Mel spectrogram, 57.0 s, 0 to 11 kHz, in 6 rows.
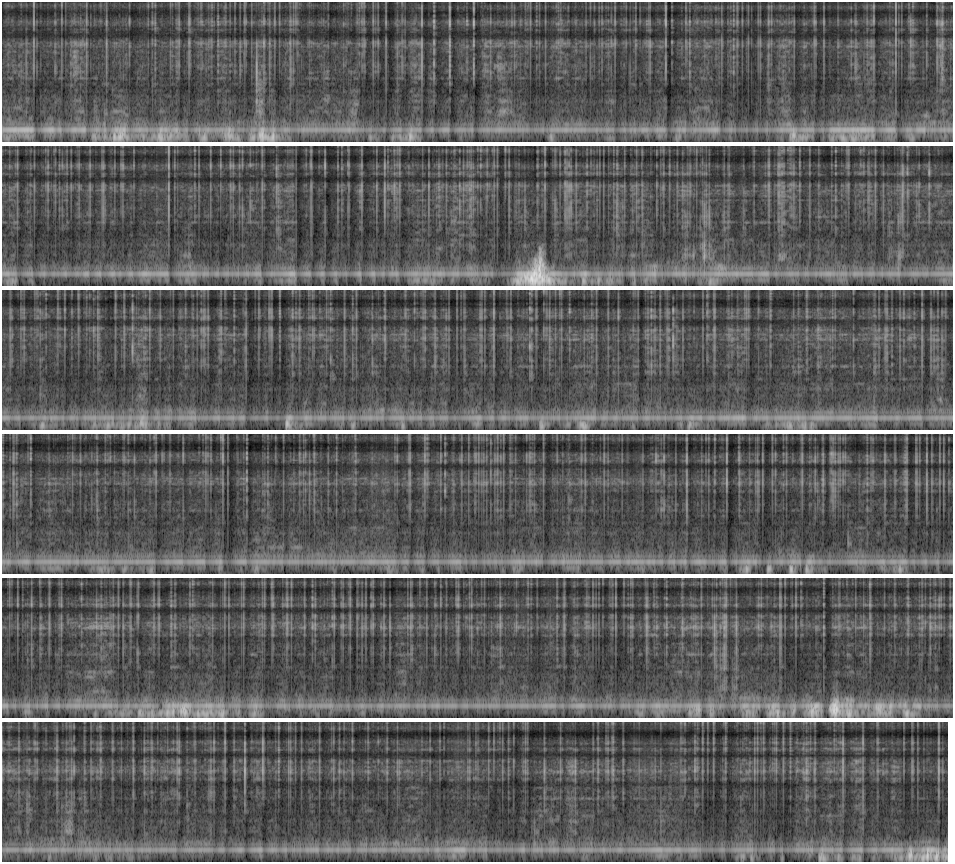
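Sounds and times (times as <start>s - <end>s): welder low hum: 0.0s - 57.0s
welding arc crackling: 0.0s - 57.0s.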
